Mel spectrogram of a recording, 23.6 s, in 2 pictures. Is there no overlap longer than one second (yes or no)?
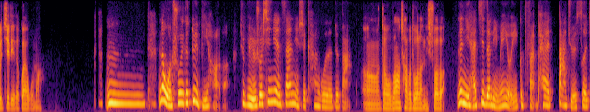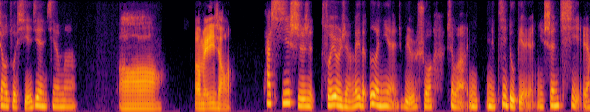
yes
